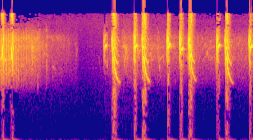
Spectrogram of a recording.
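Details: Red crossbill song: a short burst of rough twittering, a pause, then a string of sharp, high, downslurred chip notes at an uneven quick pace.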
